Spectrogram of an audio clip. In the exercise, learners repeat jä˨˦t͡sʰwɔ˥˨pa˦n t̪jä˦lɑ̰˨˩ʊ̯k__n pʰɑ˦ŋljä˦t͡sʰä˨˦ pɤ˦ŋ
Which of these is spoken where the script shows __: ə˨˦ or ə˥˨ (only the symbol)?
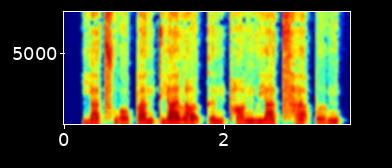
ə˥˨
